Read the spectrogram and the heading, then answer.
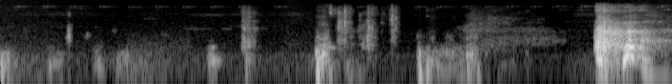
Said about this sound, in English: I had to cough.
